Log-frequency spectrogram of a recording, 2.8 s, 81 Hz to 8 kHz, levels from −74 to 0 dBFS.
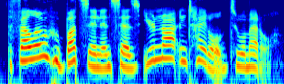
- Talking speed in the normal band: No, fast, 275 wpm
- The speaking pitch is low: No, very high, 255 Hz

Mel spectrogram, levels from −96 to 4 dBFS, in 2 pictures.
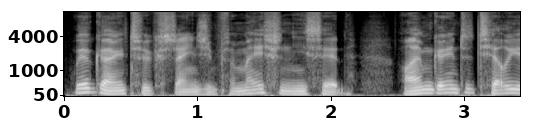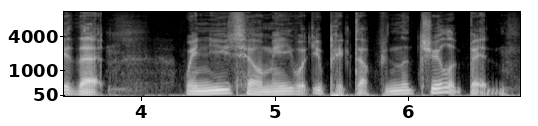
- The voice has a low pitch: Yes, low, 115 Hz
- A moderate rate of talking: No, fast, 235 wpm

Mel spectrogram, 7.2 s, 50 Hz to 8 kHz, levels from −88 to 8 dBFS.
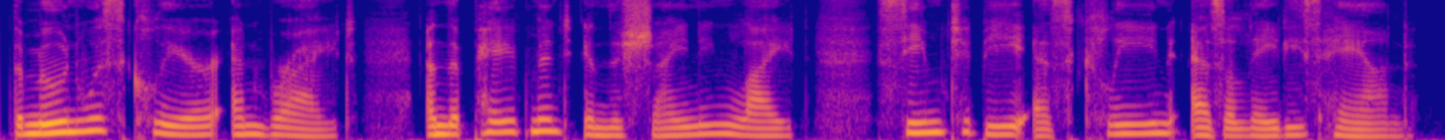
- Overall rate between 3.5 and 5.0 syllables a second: Yes, 4.6 syllables/s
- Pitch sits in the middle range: Yes, medium, 180 Hz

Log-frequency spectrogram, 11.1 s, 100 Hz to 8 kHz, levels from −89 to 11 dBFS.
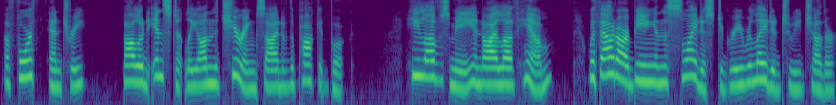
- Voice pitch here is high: Yes, very high, 250 Hz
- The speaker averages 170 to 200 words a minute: No, average, 160 wpm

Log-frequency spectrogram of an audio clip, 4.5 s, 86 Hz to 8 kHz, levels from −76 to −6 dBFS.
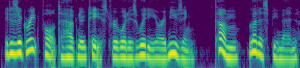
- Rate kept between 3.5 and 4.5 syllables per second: No, 6.0 syllables/s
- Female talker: Yes, female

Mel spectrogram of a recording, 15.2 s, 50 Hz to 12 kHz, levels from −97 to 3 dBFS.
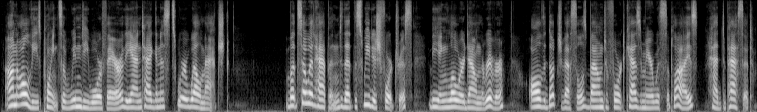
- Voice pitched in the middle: No, high, 205 Hz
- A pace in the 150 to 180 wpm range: Yes, average, 155 wpm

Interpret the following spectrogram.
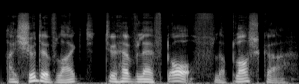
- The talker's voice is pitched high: No, low, 120 Hz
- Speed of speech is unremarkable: Yes, average, 180 wpm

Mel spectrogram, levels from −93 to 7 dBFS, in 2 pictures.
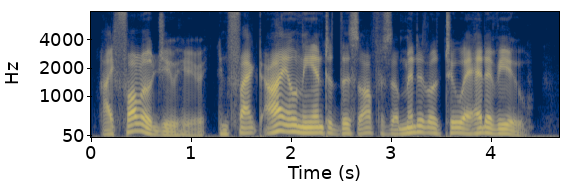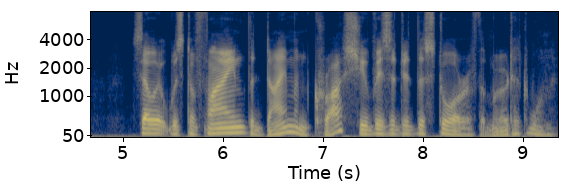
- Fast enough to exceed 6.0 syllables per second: Yes, 6.2 syllables/s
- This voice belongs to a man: Yes, male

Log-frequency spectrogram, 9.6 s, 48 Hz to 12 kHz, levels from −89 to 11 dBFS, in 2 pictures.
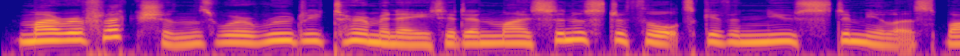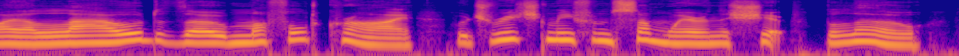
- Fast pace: No, average, 170 wpm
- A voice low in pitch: No, high, 190 Hz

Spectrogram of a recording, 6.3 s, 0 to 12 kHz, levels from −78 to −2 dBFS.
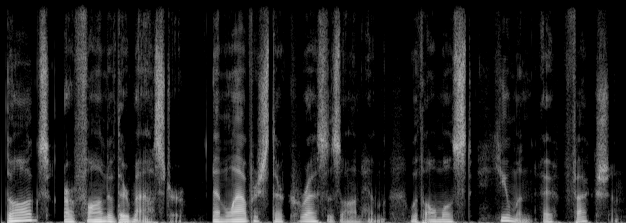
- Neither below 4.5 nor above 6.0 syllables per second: Yes, 5.0 syllables/s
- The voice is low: Yes, low, 100 Hz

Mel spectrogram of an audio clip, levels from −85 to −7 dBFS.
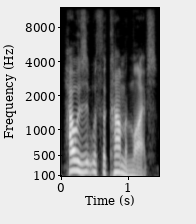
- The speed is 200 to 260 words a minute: No, fast, 285 wpm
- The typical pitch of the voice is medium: Yes, medium, 145 Hz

